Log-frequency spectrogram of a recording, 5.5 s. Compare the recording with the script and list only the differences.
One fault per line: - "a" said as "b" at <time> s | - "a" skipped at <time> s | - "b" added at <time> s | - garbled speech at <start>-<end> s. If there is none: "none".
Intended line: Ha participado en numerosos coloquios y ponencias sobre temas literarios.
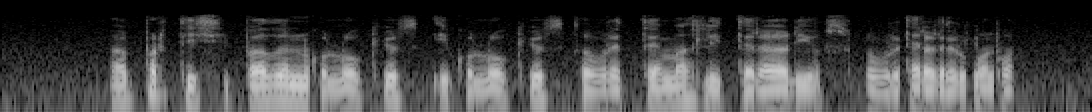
- "numerosos" skipped at 1.5 s
- "ponencias" said as "coloquios" at 2.2 s
- garbled speech at 4.3-5.1 s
